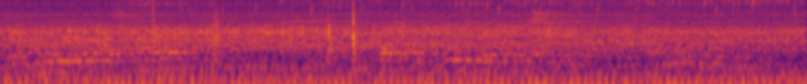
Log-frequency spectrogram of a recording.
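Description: Steady rushing hiss from an AccuTrak ultrasonic leak detector's earphone output, which sounds like "an ocean of a wind", with a single sharp click about two seconds in.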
